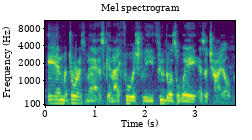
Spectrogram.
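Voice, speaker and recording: A man's voice: medium pitch, moderate pace, pushed and bright, a little hiss or hum, low-quality recording. A man co-hosting a casual reaction chat in a laid-back, joking way. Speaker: co-host.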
